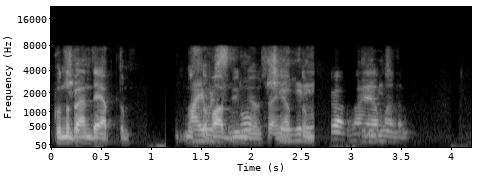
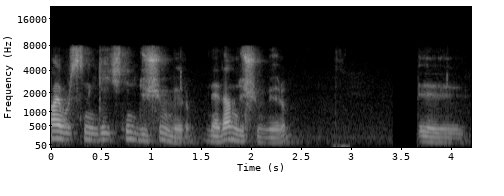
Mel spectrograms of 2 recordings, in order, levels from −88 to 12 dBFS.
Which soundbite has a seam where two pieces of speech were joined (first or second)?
first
